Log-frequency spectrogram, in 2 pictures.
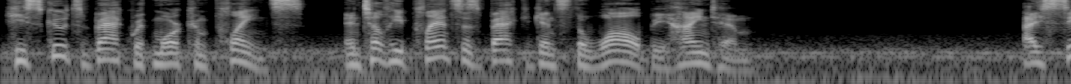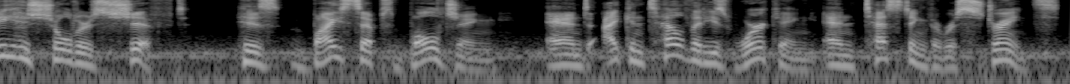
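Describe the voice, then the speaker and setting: Slow, expressive male story reader. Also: medium pitch, background noise. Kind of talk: reading a visual novel aloud in first person.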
